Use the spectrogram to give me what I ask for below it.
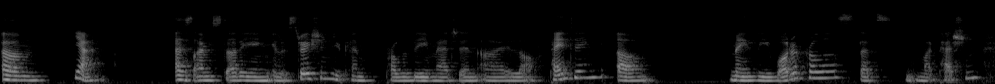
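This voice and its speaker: A somewhat breathy woman's voice, fairly slow in pace, with lively intonation. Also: medium pitch for a woman. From Luxembourg. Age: 20s. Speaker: knitting podcaster. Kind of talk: casual vlog talk to camera. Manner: hesitant, many fillers.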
